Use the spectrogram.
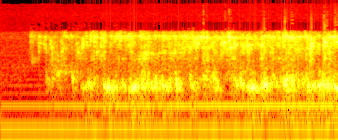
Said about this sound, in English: You hear that, man? I'm peeing in your voicemail. I am peeing in your voicemail. Oh, man, I think my flow is getting low. This isn't as impressive as I would have hoped. Oh, I'm still going.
